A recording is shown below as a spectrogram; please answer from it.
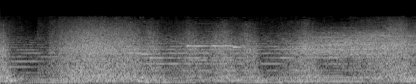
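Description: Dramatic soundtrack music with held tones, overlaid by swells of rushing, whooshing noise from the fight's sound effects, one about a second in and another near the end.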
